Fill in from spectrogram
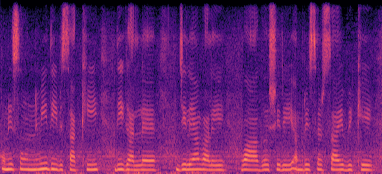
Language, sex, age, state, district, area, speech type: Punjabi, female, 30-45, Punjab, Barnala, rural, spontaneous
